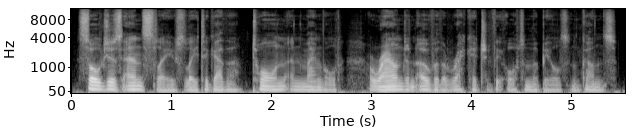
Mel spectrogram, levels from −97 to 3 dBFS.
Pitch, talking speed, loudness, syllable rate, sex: 90 Hz, 195 wpm, -21 LUFS, 6.2 syllables/s, male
